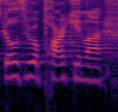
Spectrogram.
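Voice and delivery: normal talking voice

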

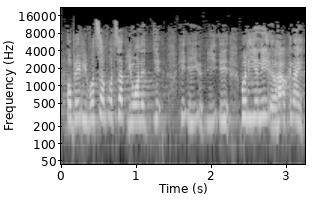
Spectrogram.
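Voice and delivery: high, stammering fussing over a crying wife; flustered fixer husband. Retold or imitated. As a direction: imitate an overeager husband scrambling to help. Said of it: "Anytime my wife's crying, I'm like".

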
